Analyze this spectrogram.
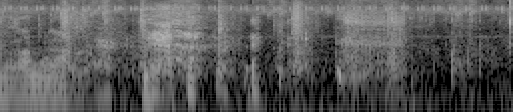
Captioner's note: chuckles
